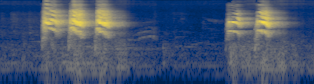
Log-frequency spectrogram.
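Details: Morning chirping of a parrot: a quick series of three harsh, high squawky chirps, a pause of over a second, then two more similar chirps.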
